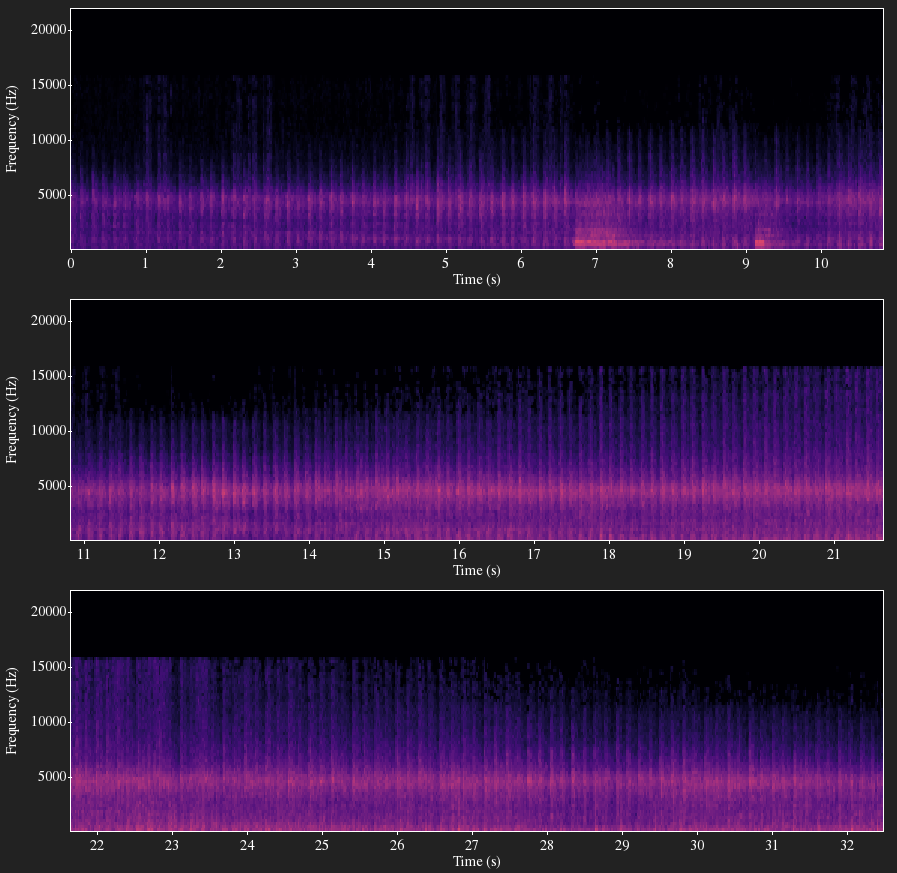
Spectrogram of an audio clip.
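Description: Steam locomotive whistle: one blast of about a second, then a short toot, followed by the train approaching and passing close with a steady rumble and the clickety-clack of carriage wheels over the rail joints, which grows louder and holds through the second half.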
